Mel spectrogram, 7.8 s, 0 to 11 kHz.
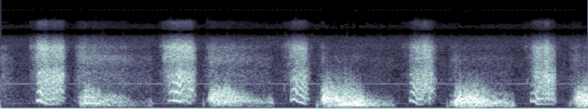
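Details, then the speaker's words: Baby snoring during sleep: rhythmic noisy breathing at about 36 breaths a minute, each breath in carrying a soft fluttering rasp. "Is he snoring? Mm-hmm. He's snoring? Okay."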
